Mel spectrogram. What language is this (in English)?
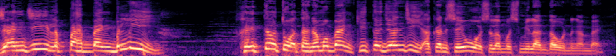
Malay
